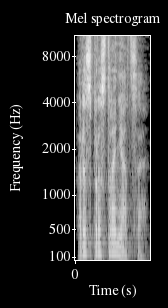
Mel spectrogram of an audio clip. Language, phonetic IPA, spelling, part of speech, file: Russian, [rəsprəstrɐˈnʲat͡sːə], распространяться, verb, Ru-распространяться.ogg
- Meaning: 1. to spread, to extend 2. to apply 3. to enlarge, to expatiate, to dilate 4. passive of распространя́ть (rasprostranjátʹ)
